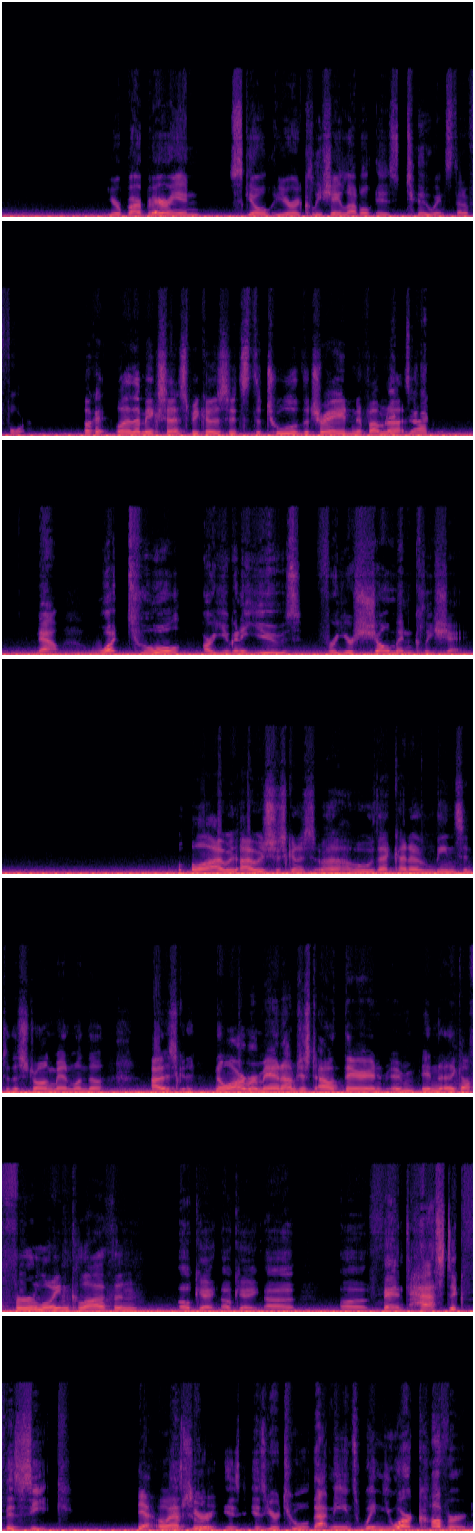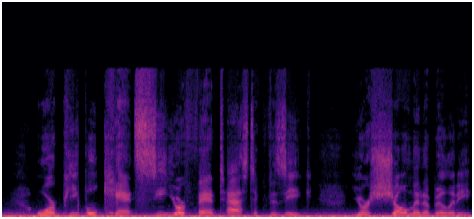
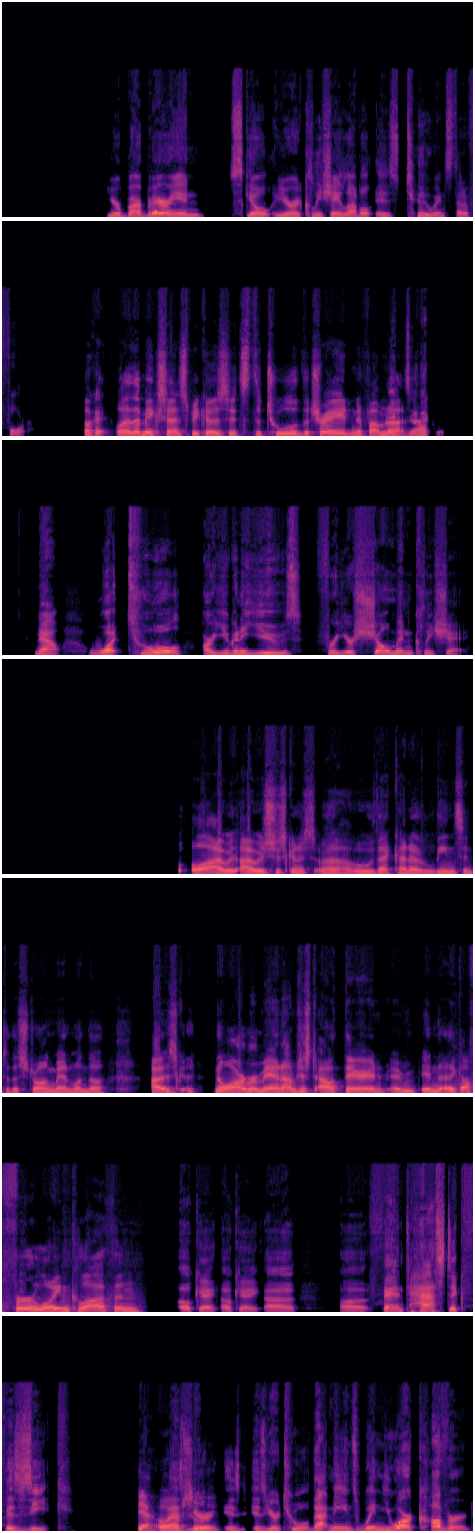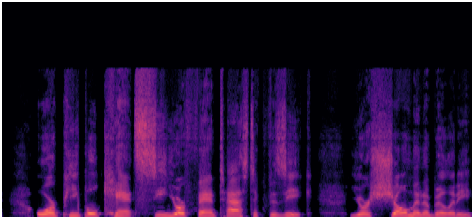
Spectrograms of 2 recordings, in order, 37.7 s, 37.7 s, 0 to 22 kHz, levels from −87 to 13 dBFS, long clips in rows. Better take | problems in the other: second | low rumble; noticeable; throughout; 10 dB below the speech

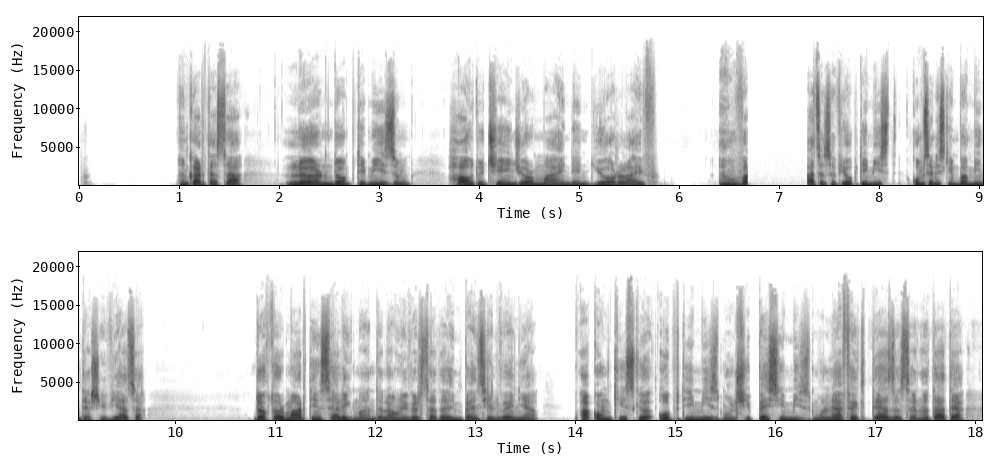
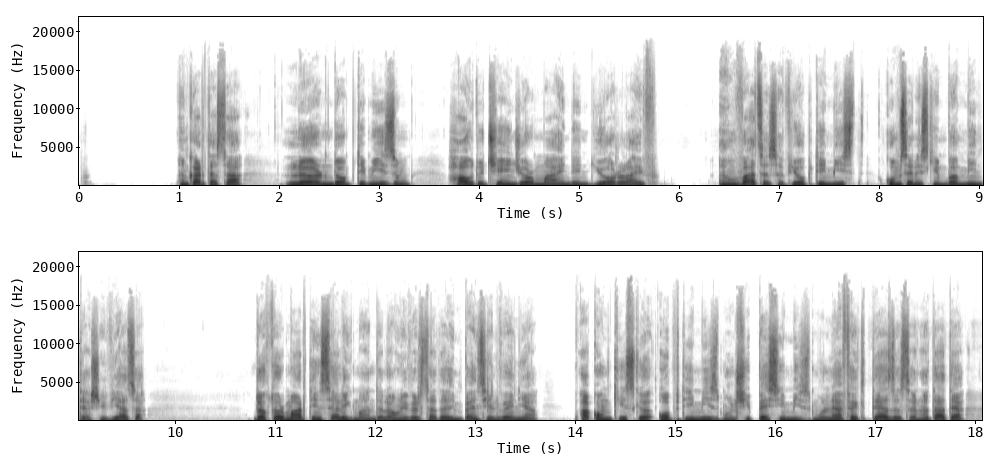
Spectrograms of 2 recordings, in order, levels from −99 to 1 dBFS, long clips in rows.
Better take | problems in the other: second | audio freezing; at 6.5 s for 0.5 s

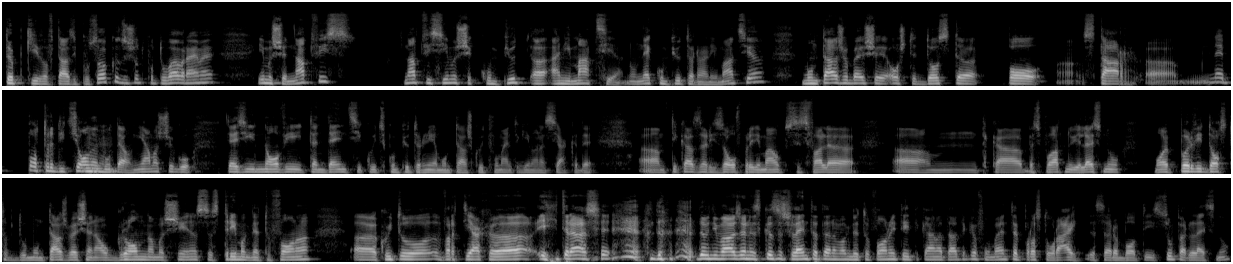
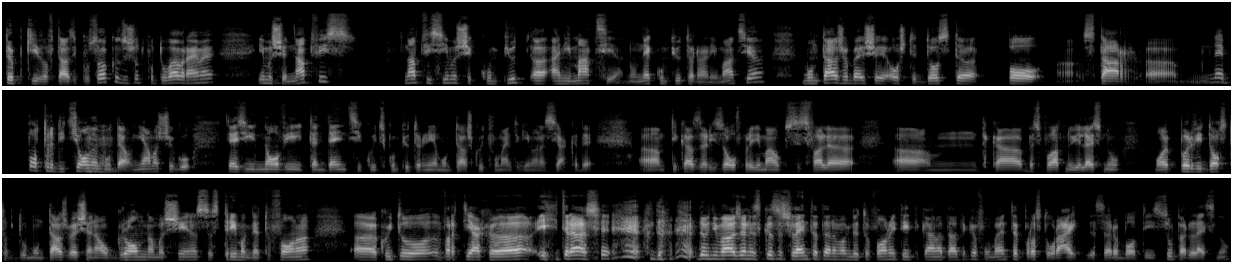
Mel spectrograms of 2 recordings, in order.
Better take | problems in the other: first | thin; very; fading below 600 Hz

